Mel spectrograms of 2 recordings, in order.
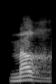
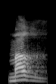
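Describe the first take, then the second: The two takes are said the same way.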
